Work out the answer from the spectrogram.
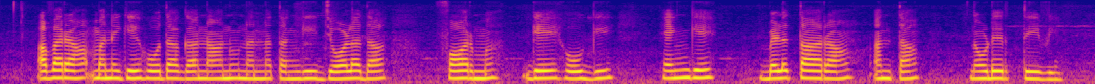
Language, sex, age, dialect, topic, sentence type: Kannada, female, 18-24, Central, agriculture, statement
